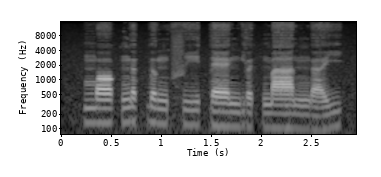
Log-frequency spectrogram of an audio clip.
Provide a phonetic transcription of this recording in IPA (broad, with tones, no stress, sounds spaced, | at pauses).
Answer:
m ɔː˧ k̚ ŋ ɐ˥ k̚ l ʊ˧ ŋ f iː˧ t̚ l ɛː˧ ŋ j ɵ˨ t̚ m aː˨ n ŋ ɐ˨˥ j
